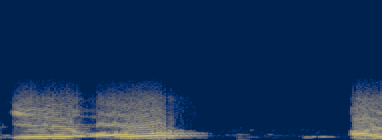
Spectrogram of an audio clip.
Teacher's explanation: तो कंठ और तालु से क्या निकलता है? ए और ऐ निकलता है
